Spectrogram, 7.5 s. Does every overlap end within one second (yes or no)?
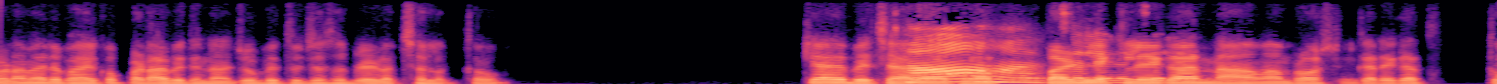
no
